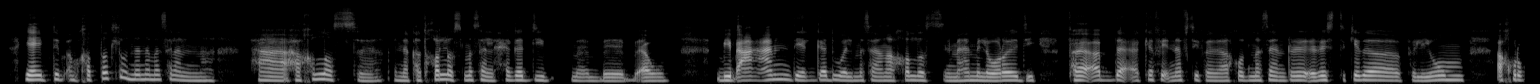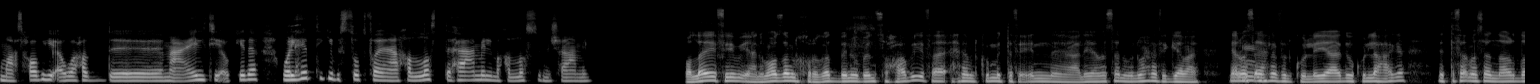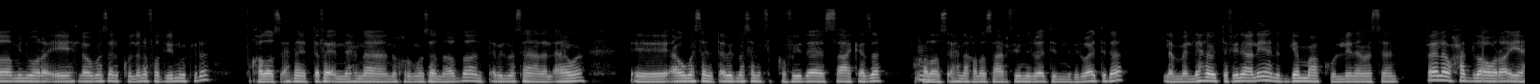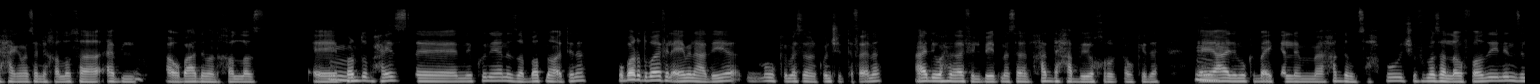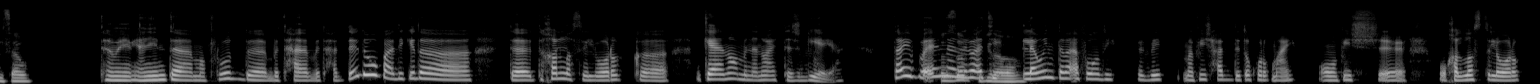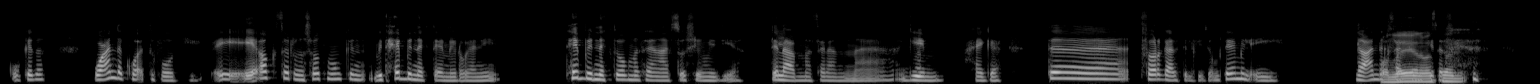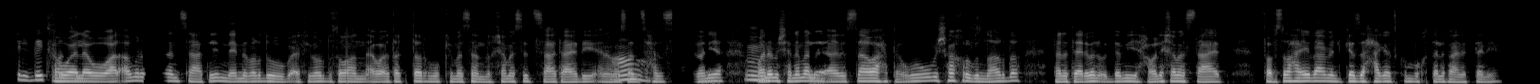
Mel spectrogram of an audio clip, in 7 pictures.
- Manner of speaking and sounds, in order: in English: "Rest"; sniff; tapping; in French: "الكافيه"; other background noise; in English: "الsocial media"; in English: "game"; chuckle; background speech
- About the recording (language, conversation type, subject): Arabic, podcast, احكيلي عن روتينك اليومي في البيت؟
